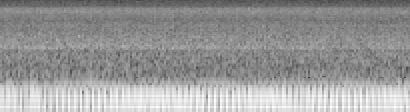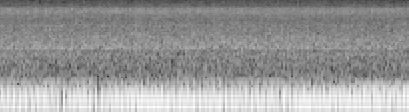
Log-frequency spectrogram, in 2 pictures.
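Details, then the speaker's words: Vauxhall Chevette (HSR rep) at its first start in years, after ignition timing and firing order work, run with no water pump belt: a steady fast drone racing well above normal tick-over while the idle is being turned down. High idle. "got it starting good running fairly well just it's racing like crazy so I'm trying to write down the idle bit and have no water pump belt on here"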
